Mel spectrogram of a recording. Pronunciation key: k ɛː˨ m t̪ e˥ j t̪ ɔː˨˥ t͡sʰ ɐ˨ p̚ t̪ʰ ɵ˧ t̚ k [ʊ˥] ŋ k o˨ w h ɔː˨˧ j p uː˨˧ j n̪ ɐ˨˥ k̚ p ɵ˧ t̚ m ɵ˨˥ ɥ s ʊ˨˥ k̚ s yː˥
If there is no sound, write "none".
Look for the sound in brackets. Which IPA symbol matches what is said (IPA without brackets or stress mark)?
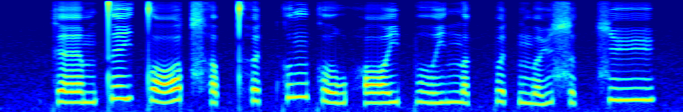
ʊ˥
